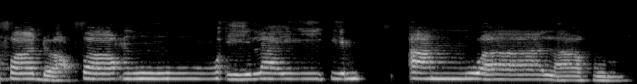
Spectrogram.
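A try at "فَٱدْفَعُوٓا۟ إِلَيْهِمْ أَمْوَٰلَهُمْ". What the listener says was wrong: Nah, jangan dijedah. Jangan ilaihim. amwalahum. Kalau nggak kuat, sampai sekuatnya nafas. Tapi jangan dijeda. Kalau mau wakaf, maka sempurnakan wakafnya ya.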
